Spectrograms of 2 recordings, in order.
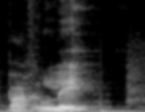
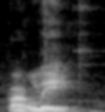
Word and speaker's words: parlé: Ah, parlé parlé. Olha que na pronúncia não tem diferença nenhuma, né?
